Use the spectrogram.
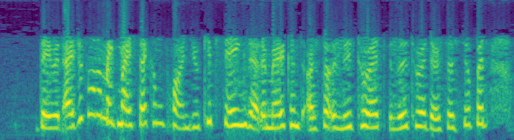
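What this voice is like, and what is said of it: Noticeable non-native accent. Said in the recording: “She has an accent. ... your accent doesn't say so.”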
